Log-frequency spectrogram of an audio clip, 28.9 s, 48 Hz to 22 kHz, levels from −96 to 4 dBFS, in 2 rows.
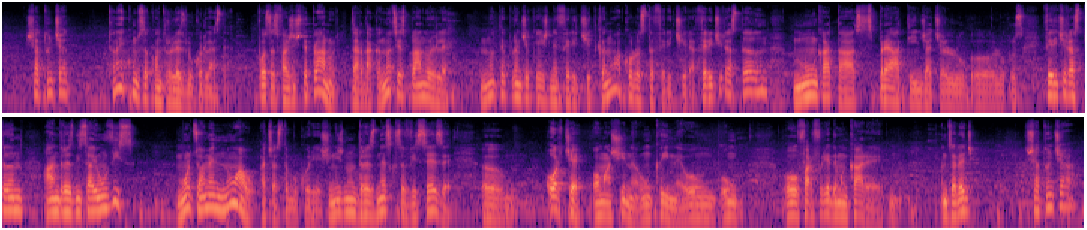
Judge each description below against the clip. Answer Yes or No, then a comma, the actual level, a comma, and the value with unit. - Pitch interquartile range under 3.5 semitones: No, average, 5.3 semitones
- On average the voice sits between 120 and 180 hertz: No, low, 110 Hz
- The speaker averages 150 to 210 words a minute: Yes, average, 160 wpm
